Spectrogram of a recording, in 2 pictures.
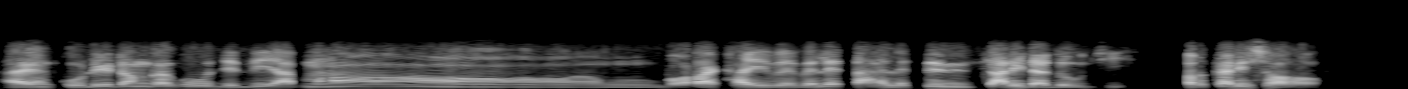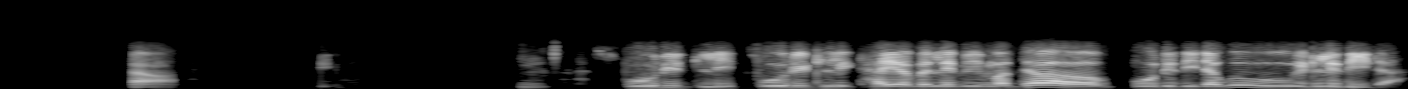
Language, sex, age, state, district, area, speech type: Odia, male, 45-60, Odisha, Koraput, rural, conversation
